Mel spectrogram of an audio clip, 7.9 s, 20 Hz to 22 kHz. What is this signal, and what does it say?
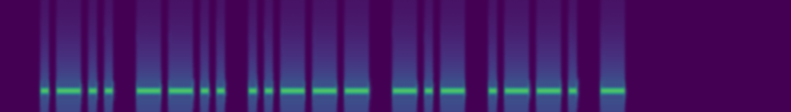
Morse code, heard as a keyed tone, about 15 wpm, 700 Hz. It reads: LZ2KPT
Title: DXCC-100 Call Signs - 6 Characters - Repeated 3x - 15wpm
